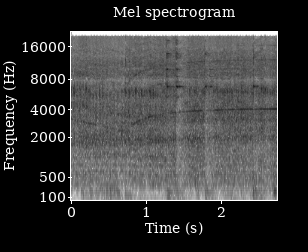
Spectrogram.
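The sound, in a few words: jackhammer hitting a wall in a video game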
